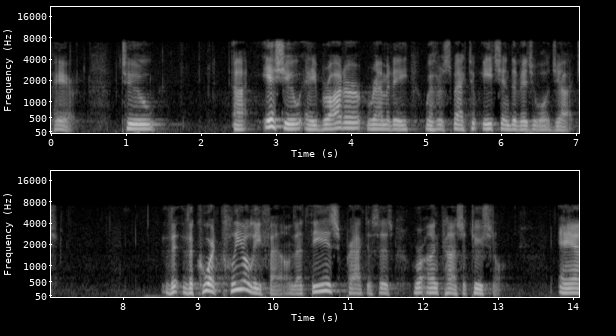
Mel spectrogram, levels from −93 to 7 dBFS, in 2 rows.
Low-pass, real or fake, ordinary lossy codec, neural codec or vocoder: 7.2 kHz; real; Opus, 24 kbps; none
